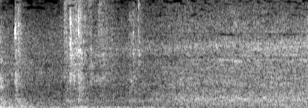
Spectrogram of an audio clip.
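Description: Low, steady vehicle rumble.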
